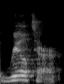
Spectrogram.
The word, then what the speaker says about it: realtor: Let me say it correctly, realtor. I used to own and run a real estate company for a while, and my husband used to always correct me, realtor.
